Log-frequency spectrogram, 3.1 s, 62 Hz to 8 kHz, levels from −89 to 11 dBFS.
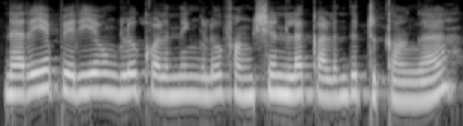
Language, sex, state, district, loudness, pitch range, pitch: Tamil, female, Tamil Nadu, Nilgiris, -12 LUFS, 205-230 Hz, 215 Hz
